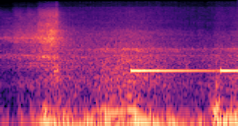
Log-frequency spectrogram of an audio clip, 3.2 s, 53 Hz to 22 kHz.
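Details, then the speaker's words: 2009 Chevy HHR SS, 96,394 miles, engine catches and runs with low uneven rumble, struggling to idle then stalls; left intercooler pipe sheared off causing massive boost/vacuum leak, probably post-MAF. "it's got a massive boost leak which is also a vacuum leak so the car is not happy at idle so i gotta keep my foot into it for just a second"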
